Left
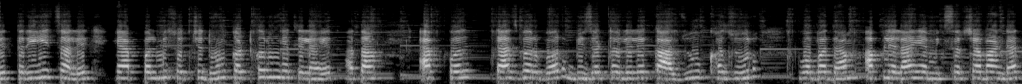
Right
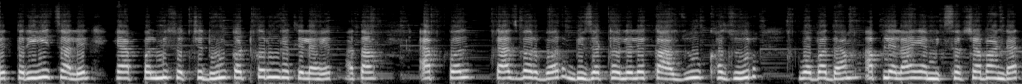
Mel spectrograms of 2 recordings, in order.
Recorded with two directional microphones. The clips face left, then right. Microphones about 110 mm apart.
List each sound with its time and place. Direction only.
0.0 s speech: 35° right (ahead or behind)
